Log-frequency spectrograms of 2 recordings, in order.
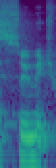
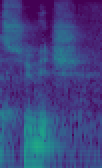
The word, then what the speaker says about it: Sumich: Now I think about it, Sumich is probably the correct pronunciation. I do say both, to be honest.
